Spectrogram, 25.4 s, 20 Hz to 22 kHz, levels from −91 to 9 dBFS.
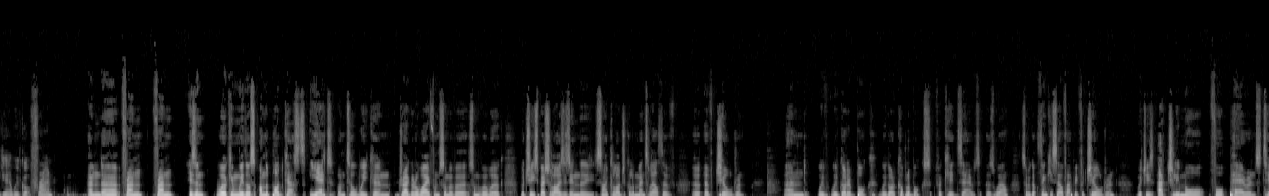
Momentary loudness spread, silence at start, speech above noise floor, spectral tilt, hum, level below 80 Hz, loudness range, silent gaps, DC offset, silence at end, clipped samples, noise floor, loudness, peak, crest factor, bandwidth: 16 LU; 0 s; 35 dB; -6.5 dB/octave; none; -42 dBFS; 12 LU; none; under 0.1%; 0 s; under 0.1%; -63 dBFS; -28 LUFS; -4 dBFS; 26 dB; 13.5 kHz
